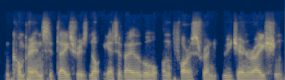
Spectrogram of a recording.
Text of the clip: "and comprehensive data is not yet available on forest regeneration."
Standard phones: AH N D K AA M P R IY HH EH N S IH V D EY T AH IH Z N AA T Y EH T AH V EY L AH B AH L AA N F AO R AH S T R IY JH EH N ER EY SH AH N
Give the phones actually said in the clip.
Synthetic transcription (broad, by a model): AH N K AA M P R IY HH EH N S IH V D EY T AH IH Z N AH T Y EH T AH V EY L AH B AH L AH N F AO R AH S T R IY JH EH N ER EY SH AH N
